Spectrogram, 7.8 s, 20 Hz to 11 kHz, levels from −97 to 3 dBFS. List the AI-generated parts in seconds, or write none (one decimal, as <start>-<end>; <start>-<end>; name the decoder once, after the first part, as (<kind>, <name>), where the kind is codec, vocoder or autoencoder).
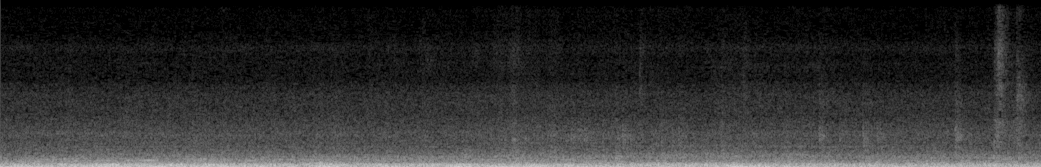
3.3-4.2 (autoencoder, DAC-VAE)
